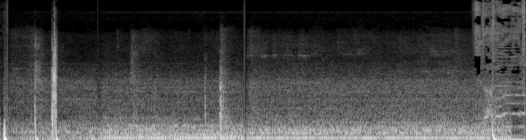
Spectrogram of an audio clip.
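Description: Steady low rumble of an elevator car running, with two sharp clicks in the first three seconds.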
